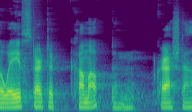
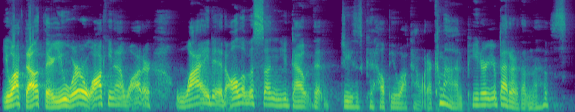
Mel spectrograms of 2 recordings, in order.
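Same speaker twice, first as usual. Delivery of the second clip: higher, louder mock scolding; scolding Peter; 5 semitones higher, 6 dB louder than usual. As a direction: chide him like a disappointed teacher. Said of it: "give Peter a hard time".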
